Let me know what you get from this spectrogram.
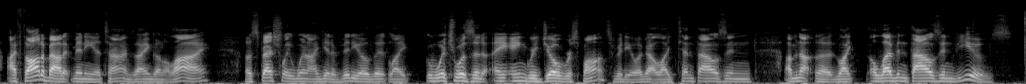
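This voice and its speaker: A man's voice: mid-range voice, fairly quick, clean tone. A man giving a casual, unscripted opinion rant, blunt and indignant, swearing often. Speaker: video creator giving commentary.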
